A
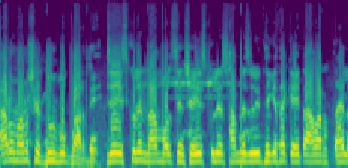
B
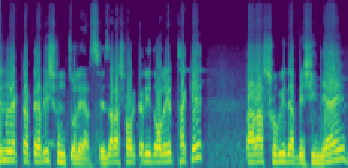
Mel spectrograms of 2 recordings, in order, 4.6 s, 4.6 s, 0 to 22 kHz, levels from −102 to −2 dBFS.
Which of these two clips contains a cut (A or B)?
A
